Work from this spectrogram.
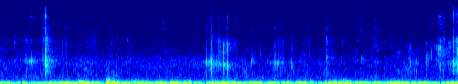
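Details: Cavalier King Charles Spaniel indoors eating a broccoli stalk: crisp, irregular crunching and biting, wet chewing clicks scattered throughout, steady low room rumble beneath.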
